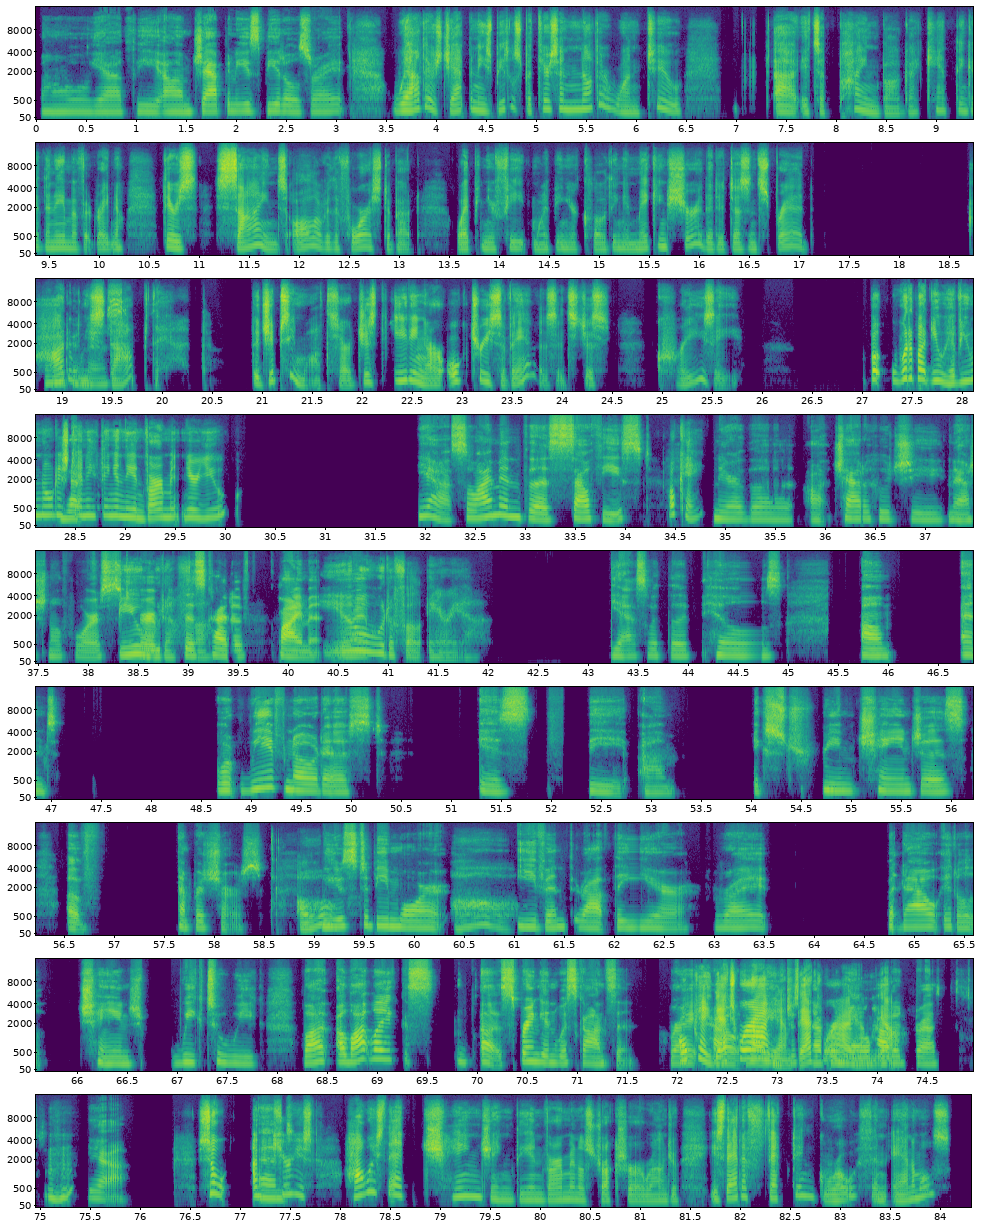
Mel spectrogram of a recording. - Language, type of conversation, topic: English, unstructured, What changes have you noticed in the environment around you?
- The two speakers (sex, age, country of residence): female, 45-49, United States; female, 65-69, United States
- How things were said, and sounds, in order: other background noise; tapping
